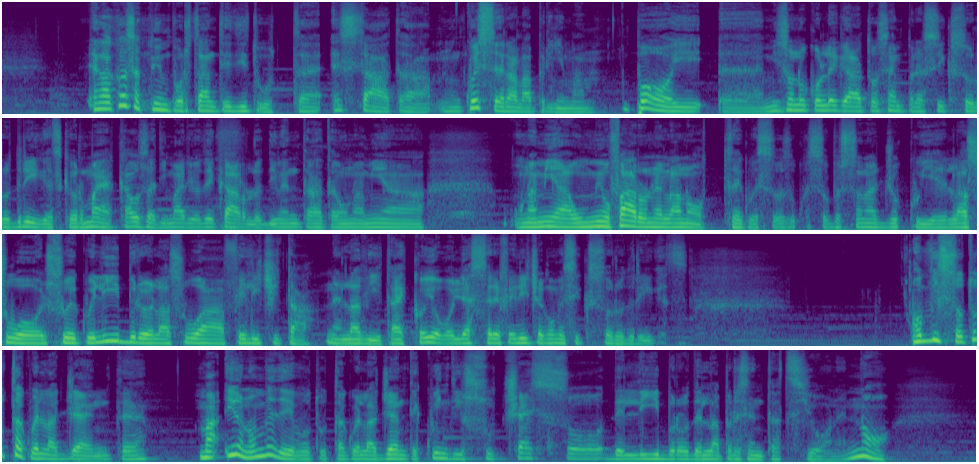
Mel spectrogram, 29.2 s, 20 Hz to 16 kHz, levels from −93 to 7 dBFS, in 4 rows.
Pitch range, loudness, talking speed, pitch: 125-150 Hz, -27 LUFS, 170 wpm, 135 Hz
